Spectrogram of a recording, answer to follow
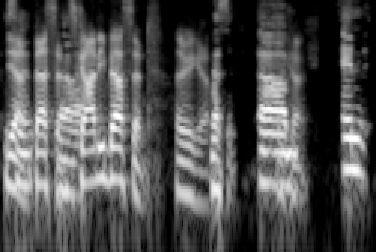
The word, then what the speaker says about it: Bessent: of all it's it's bessent rhymes with crescent oh really yeah what did I say bessent bent not Not Bent bessent Scotty bessent there you go um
